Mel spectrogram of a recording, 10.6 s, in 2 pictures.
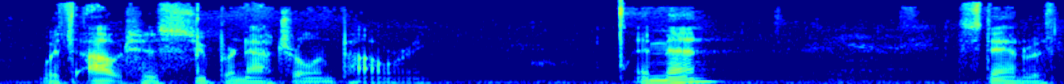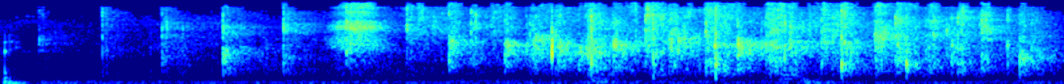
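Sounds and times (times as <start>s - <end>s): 
speech: 0.2s - 2.2s, 3.2s - 3.7s, 4.8s - 5.6s
scattered clapping from a few audience members: 5.5s - 10.6s.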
